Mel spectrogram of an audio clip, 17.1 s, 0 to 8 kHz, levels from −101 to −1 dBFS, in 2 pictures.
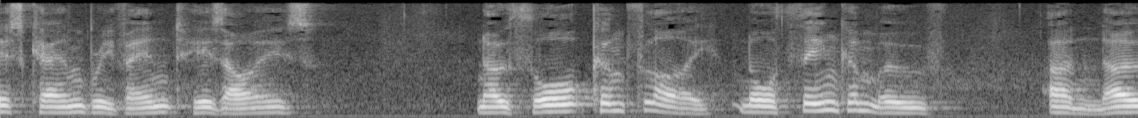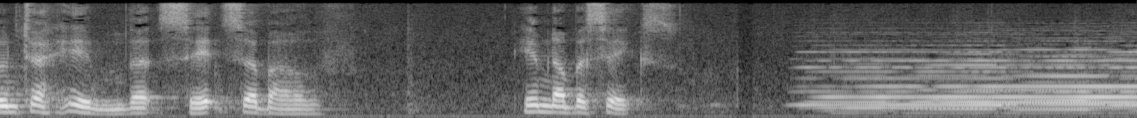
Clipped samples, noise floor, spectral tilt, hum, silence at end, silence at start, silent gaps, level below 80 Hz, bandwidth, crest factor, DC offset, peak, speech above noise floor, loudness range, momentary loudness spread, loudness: under 0.1%; -52 dBFS; -5 dB/octave; none; 0 s; 0 s; none; -58 dBFS; 7.6 kHz; 20 dB; under 0.1%; 0 dBFS; 34 dB; 7 LU; 15 LU; -19 LUFS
